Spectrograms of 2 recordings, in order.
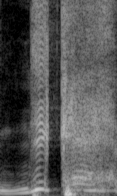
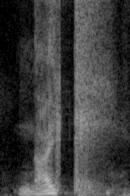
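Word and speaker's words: Νίκη: 그을려 소스 복음 그러면서 말한게 니케 그런겁니다 이렇게 어디서 많이 들어본 받지 않습니까 나이키 영어 발음이나 키가 된겁니다 그 늦게 가 뭐냐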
